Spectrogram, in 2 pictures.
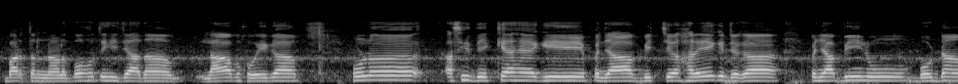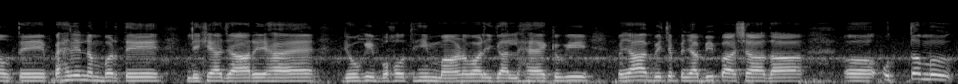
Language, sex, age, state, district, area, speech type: Punjabi, male, 18-30, Punjab, Mohali, rural, spontaneous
